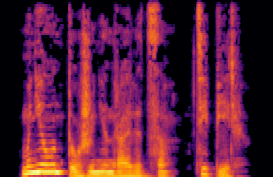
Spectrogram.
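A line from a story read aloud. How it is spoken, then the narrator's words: Very calm. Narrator (Russian): сказала я максимально спокойно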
